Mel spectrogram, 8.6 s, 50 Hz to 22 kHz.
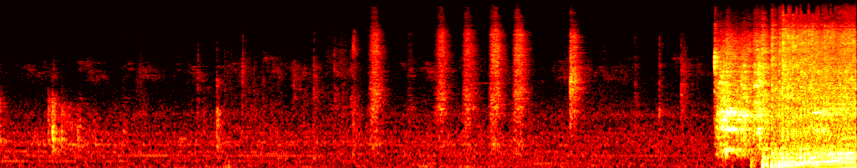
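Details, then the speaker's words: Chinese clone of Honda Rebel 250 engine, starter on left case: pressing the start button gives a harsh, loud grinding whirr as the starter spins without gripping the engine; slipping starter clutch, later replaced with a new one. "The horrible starter noise continues. Ended up buying a completely new starter clutch."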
